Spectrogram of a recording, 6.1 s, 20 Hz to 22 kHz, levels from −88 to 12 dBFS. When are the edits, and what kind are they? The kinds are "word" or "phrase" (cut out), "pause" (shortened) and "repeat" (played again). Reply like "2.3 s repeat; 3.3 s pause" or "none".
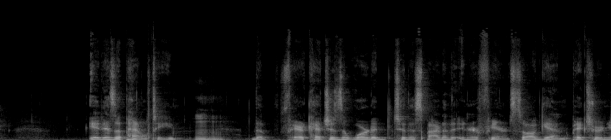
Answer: none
